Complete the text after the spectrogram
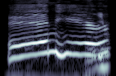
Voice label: saying in here funny drawn out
